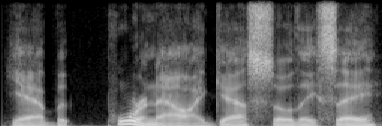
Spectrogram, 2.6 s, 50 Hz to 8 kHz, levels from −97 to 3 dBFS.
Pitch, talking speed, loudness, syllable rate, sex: 105 Hz, 210 wpm, -17 LUFS, 4.1 syllables/s, male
